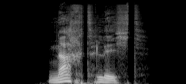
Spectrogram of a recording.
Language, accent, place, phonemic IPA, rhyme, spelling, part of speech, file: German, Germany, Berlin, /ˈnaxtˌlɪçt/, -ɪçt, Nachtlicht, noun, De-Nachtlicht.ogg
- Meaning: nightlight, night light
